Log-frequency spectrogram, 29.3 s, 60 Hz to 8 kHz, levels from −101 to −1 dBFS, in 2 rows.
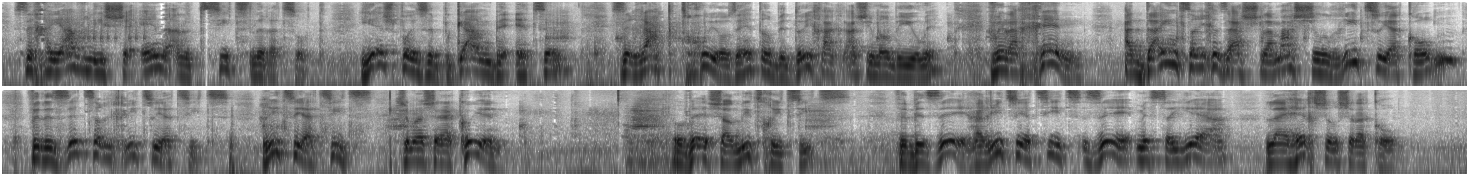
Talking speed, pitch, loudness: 100 wpm, 150 Hz, -17 LUFS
